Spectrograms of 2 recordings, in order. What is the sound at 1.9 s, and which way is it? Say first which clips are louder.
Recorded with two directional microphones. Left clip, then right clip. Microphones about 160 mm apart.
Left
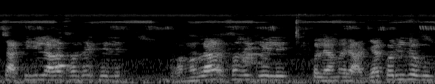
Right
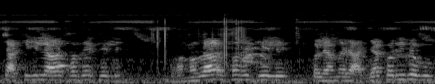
Speech: right 2 dB; 30° left (ahead or behind).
